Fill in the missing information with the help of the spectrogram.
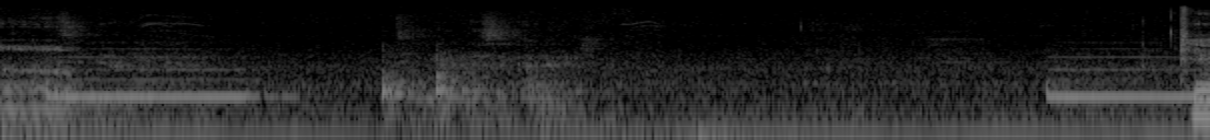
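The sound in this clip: Ringback tone of an unanswered telephone call: a faint, steady mid-pitched tone about one second long, a long pause, then the tone again, over a low hum, with a brief spoken word in between.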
